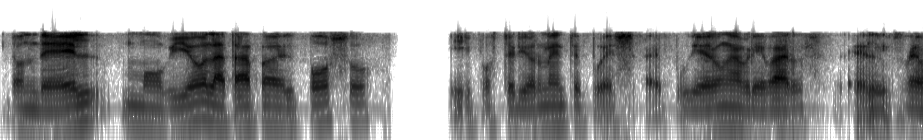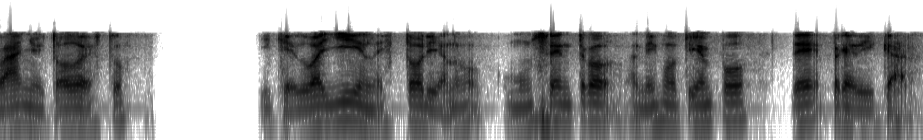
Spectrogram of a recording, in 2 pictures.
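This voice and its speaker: Male Bible teacher, lowish voice, explanatory and unhurried, heard through a thin phone-like connection. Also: level tone, gravelly. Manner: explanatory, frequent rhetorical "¿verdad?" and "eh" fillers. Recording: tinny phone-like line.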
